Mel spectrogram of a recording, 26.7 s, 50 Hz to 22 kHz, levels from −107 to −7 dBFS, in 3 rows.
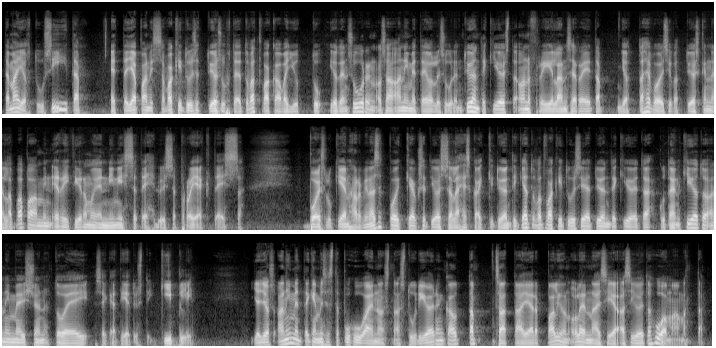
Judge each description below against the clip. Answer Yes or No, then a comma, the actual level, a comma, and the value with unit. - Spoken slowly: No, average, 135 wpm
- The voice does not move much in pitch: No, average, 4.5 semitones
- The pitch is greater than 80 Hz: Yes, very low, 95 Hz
